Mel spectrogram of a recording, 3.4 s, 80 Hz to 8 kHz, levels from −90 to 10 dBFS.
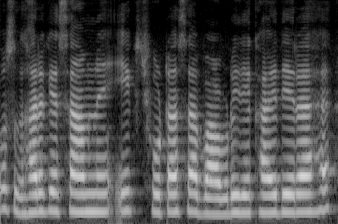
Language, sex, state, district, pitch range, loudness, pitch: Hindi, female, Uttarakhand, Tehri Garhwal, 235-245 Hz, -15 LUFS, 235 Hz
